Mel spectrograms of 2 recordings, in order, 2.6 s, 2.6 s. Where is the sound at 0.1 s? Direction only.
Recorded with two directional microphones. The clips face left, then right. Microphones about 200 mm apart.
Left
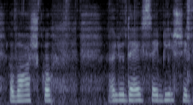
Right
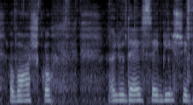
25° left (ahead or behind).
